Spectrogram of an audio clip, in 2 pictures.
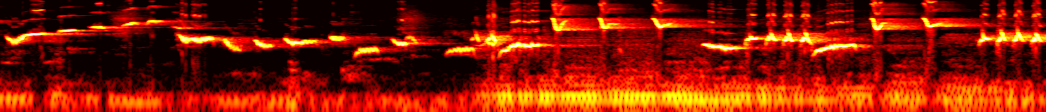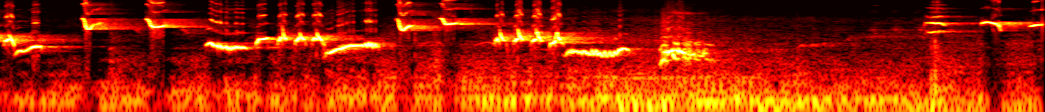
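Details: White-rumped shama song played as a lure to make a hesitant bird sing freely; a rich, fast run of varied whistled slurs, sharp high chips and repeated notes, nearly continuous, over a low background hum.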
